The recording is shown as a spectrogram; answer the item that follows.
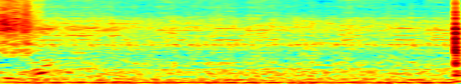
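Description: A steady low hum under faint background noise, with no distinct event.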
